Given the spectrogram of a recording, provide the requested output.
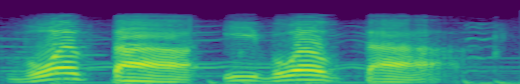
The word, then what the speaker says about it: vuelta y vuelta: V-U-E-L-T-A. Y, which is pronounced E. You know what I'm saying? Vuelta y vuelta. V-U-E-L-T-A. E-V-U-E-L-T-A.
